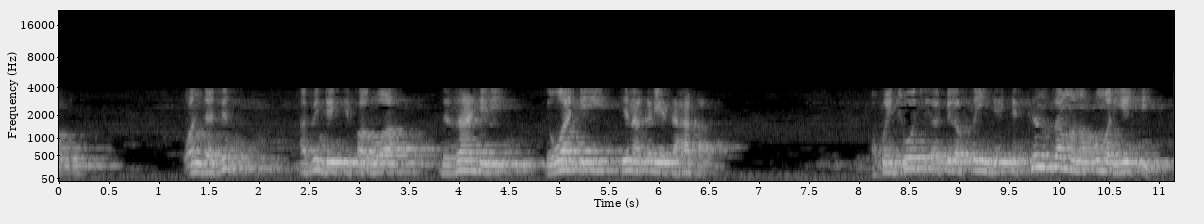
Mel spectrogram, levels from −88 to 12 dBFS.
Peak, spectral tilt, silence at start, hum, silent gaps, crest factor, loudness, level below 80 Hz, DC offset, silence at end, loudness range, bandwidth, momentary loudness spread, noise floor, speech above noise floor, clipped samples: -10 dBFS; -10 dB/octave; 0 s; none; none; 16 dB; -25 LUFS; -64 dBFS; under 0.1%; 0 s; 4 LU; 4 kHz; 14 LU; -61 dBFS; 37 dB; under 0.1%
